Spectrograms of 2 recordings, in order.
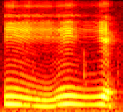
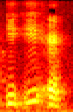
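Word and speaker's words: いいえ: Tapi kalau ini karena i-nya ada 2, iye gitu. Iye ya. Bukan iie ya dibacanya. Tapi disambung saja iye.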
